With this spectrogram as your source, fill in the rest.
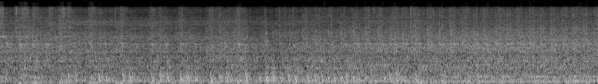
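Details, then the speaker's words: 1976 Datsun 280Z, fuel injected, first start attempt with fuel pressure present: catches and runs with a steady, slightly ragged idle and a strong exhaust rush; soon dies as mouse foam blows out of the exhaust and the throttle seems not to return. "Got fuel pressure. There it goes, it's running."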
